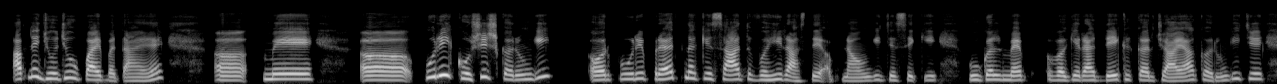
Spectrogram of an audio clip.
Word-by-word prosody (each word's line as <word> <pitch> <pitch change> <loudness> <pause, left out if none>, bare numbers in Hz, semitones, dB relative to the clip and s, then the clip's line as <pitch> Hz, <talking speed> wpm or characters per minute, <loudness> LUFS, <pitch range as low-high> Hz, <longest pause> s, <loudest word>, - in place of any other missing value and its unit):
आपने 360 +1 +3
जो-जो 265 +1 0
उपाय 220 -6 +3
बताएँ 170 -2 -5
हैं 260 +7 -2 0.8
अ, - - -8 0.2
मैँ 245 0 +5 0.5
अ, 200 0 +5
पूरी 370 +7 +7
कोशिश 270 +3 +1
करूंँगी 240 - -1 0.4
और 210 +1 +3
पूरे 250 +2 -2
प्रयत्न 265 +5 +1
के 260 -1 -2
साथ 230 0 +2
वही 210 +3 -1
रास्ते 180 -3 -2
अपनाऊँगी। 170 +4 -6
जैसे 195 0 -4
कि 195 +1 -10 0.3
गूगल 220 +1 0
मैप 205 -1 0 0.3
वगैरह 200 +1 +1
देखकर 200 +1 -1
जाया 170 +5 +1
करूँगी 200 +5 -5
जे 255 -1 -2
215 Hz, 130 wpm, -20 LUFS, 195-250 Hz, 0.8 s, पूरी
